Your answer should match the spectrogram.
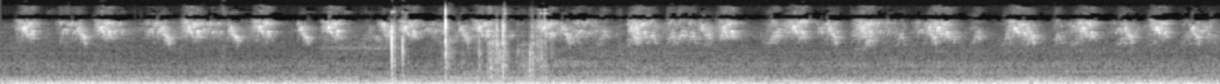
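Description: Small birds chirping over and over, short high chirps about three a second, over a low steady rumble. A couple of sharp clicks stand out about four seconds in.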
